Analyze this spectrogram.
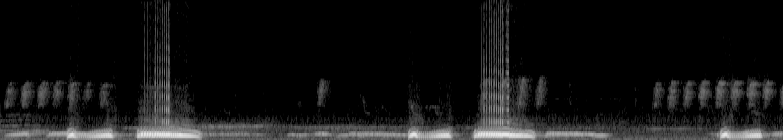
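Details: Spotted dove song for luring wild doves: two complete phrases of a clipped double coo leading into a long, smooth, falling coo, with a third phrase starting at the end. Quiet background.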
